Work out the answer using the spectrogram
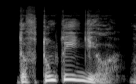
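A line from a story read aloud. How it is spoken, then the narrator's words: Indignant troll. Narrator (Russian): возмущенно заявил тролль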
